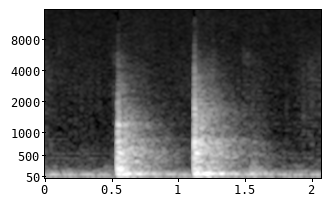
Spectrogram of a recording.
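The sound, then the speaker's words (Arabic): Someone knocks twice on a gate. Each knock is a heavy, sharp thud, about half a second apart, and each fades quickly into quiet. “ووقف يطرق البوابة.”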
